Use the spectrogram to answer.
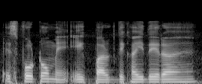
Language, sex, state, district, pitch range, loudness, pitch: Hindi, male, Uttar Pradesh, Lucknow, 115-125 Hz, -17 LUFS, 115 Hz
